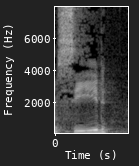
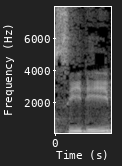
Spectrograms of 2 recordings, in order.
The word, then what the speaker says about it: SeeD: I've started calling him Seed. I used to call him CD because the D is capitalized, but I call him CD.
